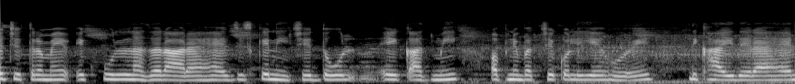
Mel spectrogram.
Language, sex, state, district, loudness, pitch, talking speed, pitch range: Hindi, female, Bihar, Saharsa, -17 LUFS, 220 Hz, 165 wpm, 205-225 Hz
